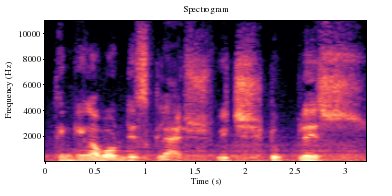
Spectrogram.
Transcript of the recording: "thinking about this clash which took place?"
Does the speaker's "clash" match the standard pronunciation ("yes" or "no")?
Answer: yes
